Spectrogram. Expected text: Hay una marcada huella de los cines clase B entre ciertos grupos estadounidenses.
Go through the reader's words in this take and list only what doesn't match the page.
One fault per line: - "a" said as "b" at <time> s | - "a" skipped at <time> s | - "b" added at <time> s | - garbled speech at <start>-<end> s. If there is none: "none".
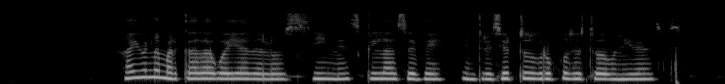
none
